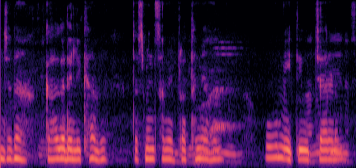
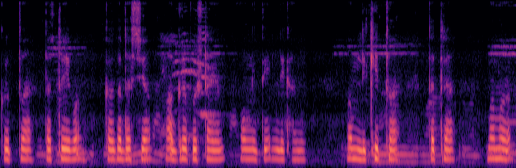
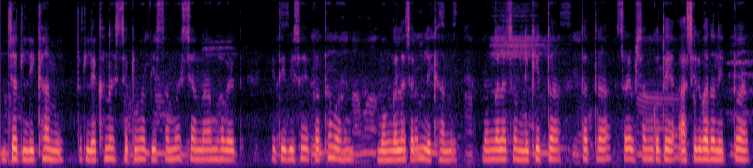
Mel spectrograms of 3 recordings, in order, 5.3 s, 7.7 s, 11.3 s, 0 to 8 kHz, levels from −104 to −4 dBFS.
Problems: background conversations at intervals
